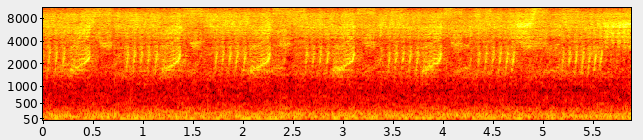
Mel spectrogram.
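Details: A slowly moving cicada sings in rapid pulsed buzzy bursts, roughly one phrase per second, each closing with a short upward swoop, against a steady high-pitched background hiss.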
